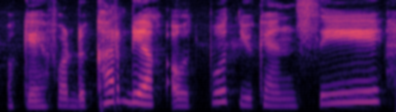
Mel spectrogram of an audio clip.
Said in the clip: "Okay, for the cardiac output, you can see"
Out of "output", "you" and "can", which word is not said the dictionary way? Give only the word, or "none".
none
